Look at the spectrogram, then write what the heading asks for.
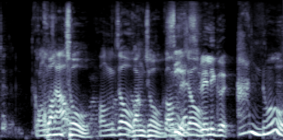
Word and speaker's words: Guangzhou: Is that the right way to pronounce it? Guangzhou.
